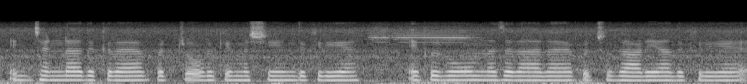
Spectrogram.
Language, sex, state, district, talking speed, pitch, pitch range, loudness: Hindi, female, Chhattisgarh, Balrampur, 185 wpm, 195 Hz, 190-200 Hz, -14 LUFS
